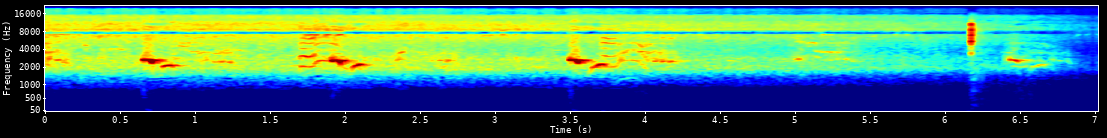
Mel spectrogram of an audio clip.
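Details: Piping Plover on a Fire Island beach, New York, giving soft, clear, high whistled "tweet" peeps, the piping call that names it and is often heard before the bird is seen, spaced a second or more apart over faint hiss.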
